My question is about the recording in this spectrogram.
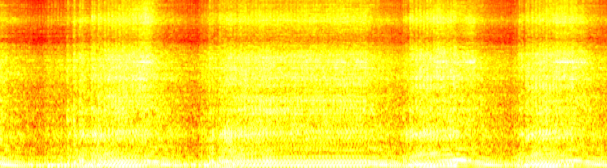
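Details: Honda MegaPro modified CB-style, kick start kicks back, dies when throttled: revs climb then stumble and drop repeatedly, cutting out under throttle; ignition cutting out.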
